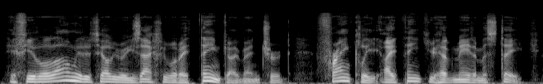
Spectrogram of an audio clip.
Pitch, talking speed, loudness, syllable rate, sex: 110 Hz, 230 wpm, -18 LUFS, 6.1 syllables/s, male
